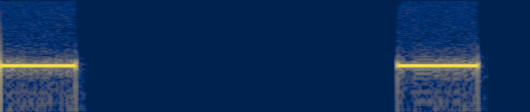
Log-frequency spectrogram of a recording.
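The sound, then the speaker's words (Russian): Telephone line tone during a call transfer: two steady mid-pitched beeps, each under a second long, separated by about three seconds of silence. “Оставайтесь на линии, перевожу звонок на Юрию.”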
